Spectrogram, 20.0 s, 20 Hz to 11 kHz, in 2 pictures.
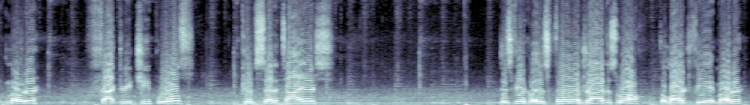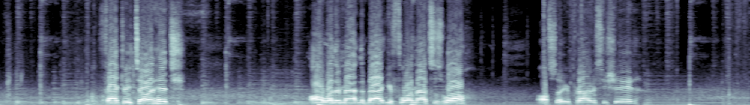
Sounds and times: Speech: 0:00.0 - 0:00.5, 0:01.2 - 0:02.6, 0:03.2 - 0:04.5, 0:06.7 - 0:09.9, 0:11.4 - 0:12.5, 0:14.2 - 0:16.3, 0:17.2 - 0:18.6
Music: 0:00.0 - 0:20.0.

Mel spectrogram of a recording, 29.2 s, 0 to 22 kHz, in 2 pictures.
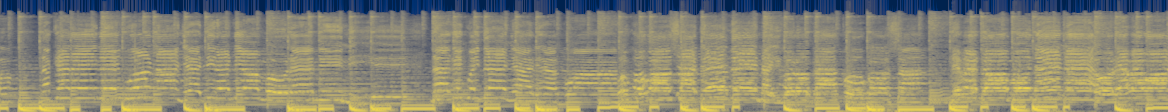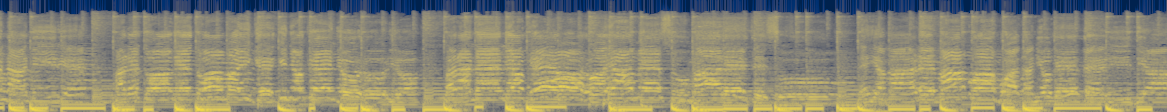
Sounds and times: Gospel music: 0:00.0 - 0:29.1.

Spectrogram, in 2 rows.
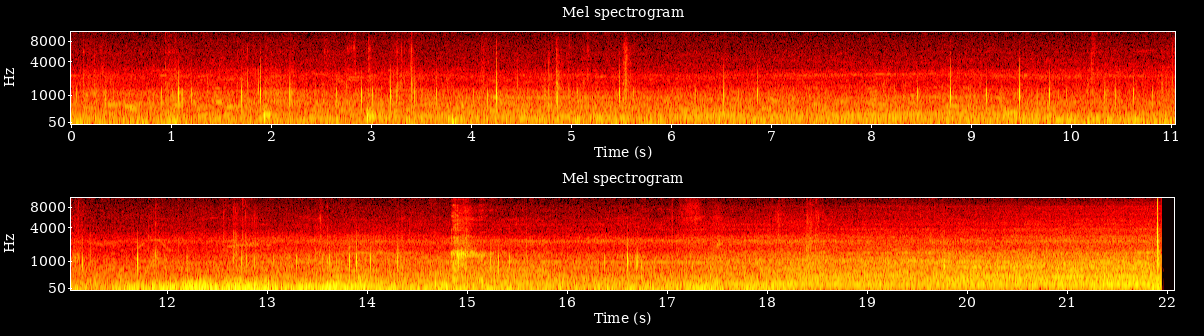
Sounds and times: Vehicle: 0:00.0 - 0:22.0.

